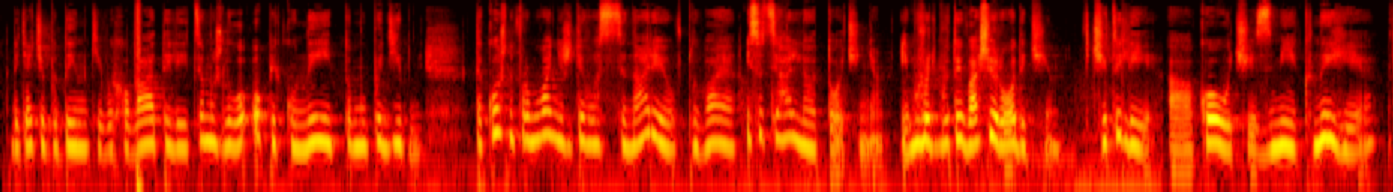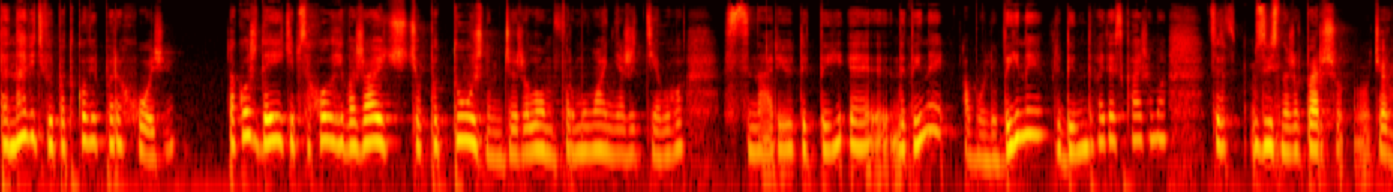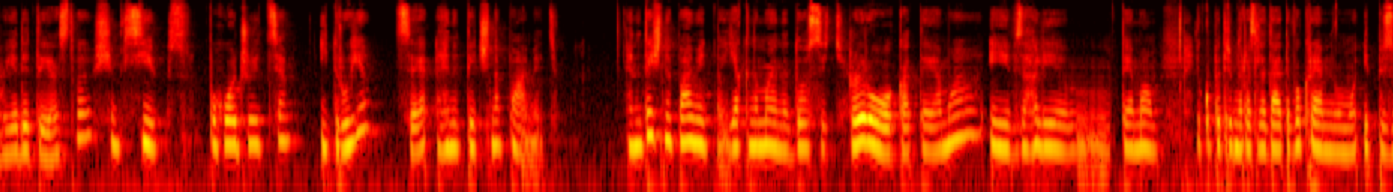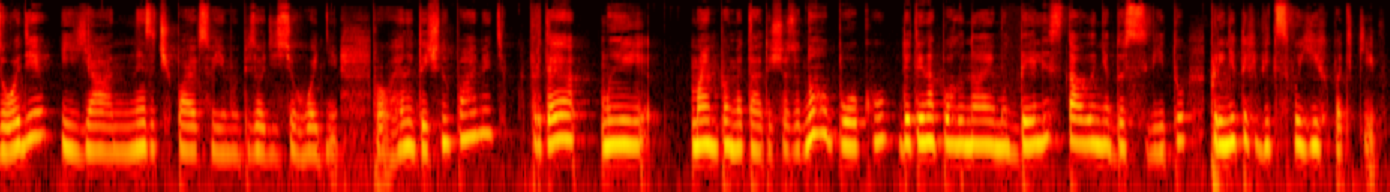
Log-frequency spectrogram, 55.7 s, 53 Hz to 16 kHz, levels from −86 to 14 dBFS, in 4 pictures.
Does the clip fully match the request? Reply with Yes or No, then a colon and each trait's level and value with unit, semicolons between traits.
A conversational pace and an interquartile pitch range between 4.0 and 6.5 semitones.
No: average, 120 wpm; average, 3.2 semitones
